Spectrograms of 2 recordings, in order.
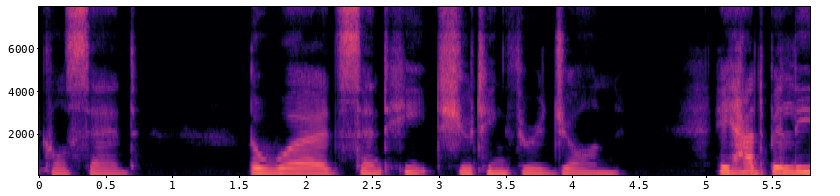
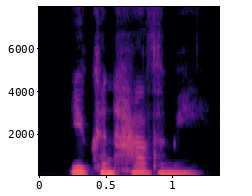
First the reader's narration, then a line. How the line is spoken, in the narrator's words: replied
